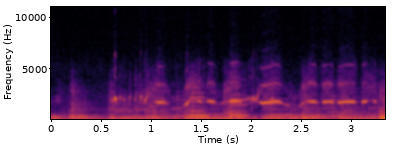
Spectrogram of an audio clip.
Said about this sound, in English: to whistle, 'cause it makes me merry, makes me feel so very.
